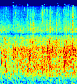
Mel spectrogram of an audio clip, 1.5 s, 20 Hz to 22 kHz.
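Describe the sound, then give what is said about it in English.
An audience at a prayer gathering claps five times together, in a dense, steady burst of overlapping hand claps, fairly loud and even throughout, with no talking over it. “so either the first time or the second time, change, improvement, or healing, and you're the person who prayed or was being prayed for, would you go ahead and clap 5 times again?”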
